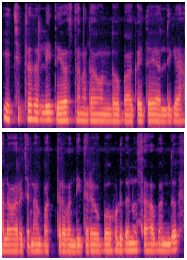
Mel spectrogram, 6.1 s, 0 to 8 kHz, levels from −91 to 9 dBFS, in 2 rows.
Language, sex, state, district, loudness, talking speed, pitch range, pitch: Kannada, male, Karnataka, Mysore, -16 LUFS, 160 wpm, 110-120 Hz, 115 Hz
